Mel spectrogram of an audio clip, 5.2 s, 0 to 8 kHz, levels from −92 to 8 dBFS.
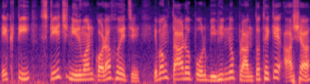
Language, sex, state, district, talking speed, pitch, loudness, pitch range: Bengali, male, West Bengal, Dakshin Dinajpur, 140 wpm, 180 Hz, -12 LUFS, 160-210 Hz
